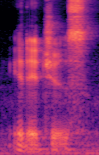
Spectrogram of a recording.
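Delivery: low, soft murmur; quiet reply. Retold or imitated. Husband quietly answering about his beard, low and subdued. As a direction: say it quietly, dropped well down. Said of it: "quietly, he's like".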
